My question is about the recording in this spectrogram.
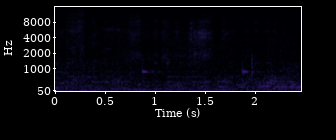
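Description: A faint background music bed under the news footage, quiet, with a few soft scattered notes.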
